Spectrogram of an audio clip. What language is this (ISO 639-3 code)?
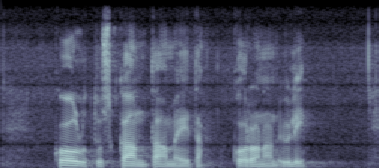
fin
